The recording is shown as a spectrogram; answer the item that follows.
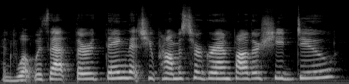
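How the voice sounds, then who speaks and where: A woman's voice: high-pitched, fairly even intonation, normal speed, fairly bright tone. A woman reading a children's picture book aloud as a teacher, expressively and addressing young listeners directly.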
